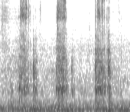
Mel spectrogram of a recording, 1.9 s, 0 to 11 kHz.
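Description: A 10mm socket ratchet working an intake bolt on a 9th-gen Honda Civic Si, heard as bursts of close metallic clicking and ratcheting separated by short pauses.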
